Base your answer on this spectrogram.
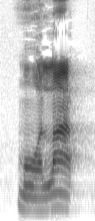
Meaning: ten thousand
- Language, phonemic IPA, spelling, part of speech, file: Mon, /mo̤alĕəʔ/, မွဲလက်, numeral, Mnw-မွဲလက်.wav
